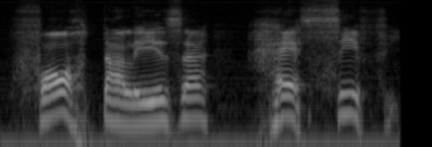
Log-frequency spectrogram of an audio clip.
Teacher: emprego de pretônicas abertas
